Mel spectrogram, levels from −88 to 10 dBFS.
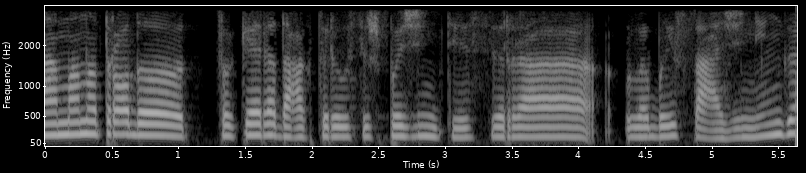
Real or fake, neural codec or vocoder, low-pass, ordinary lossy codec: real; none; 3.6 kHz; AAC, 24 kbps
